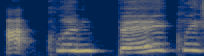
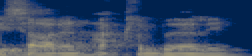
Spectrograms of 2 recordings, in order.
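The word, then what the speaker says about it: Acland Burghley: comprehensive schools mainly and I hope I pronounced this correctly akland berley School in Camden Andrew have I got that right no absolutely not how do you say it uh the G akan Bley oh thank you I knew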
